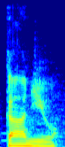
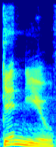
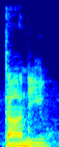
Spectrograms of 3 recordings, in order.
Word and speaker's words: Ganyu: I always pronounce her name weird because I can never remember how they pronounce it. Ganyu. I always think Ginyu from Dragon Ball Z. Ganyu.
